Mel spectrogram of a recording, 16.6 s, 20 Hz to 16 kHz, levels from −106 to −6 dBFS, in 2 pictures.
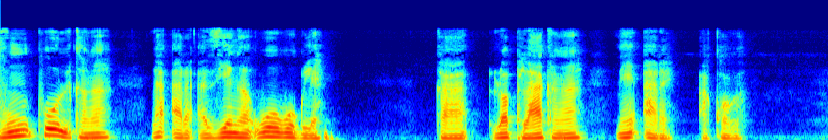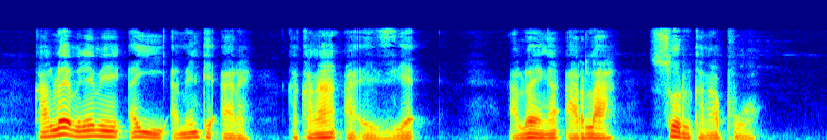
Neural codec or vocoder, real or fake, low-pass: none; real; 7.2 kHz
